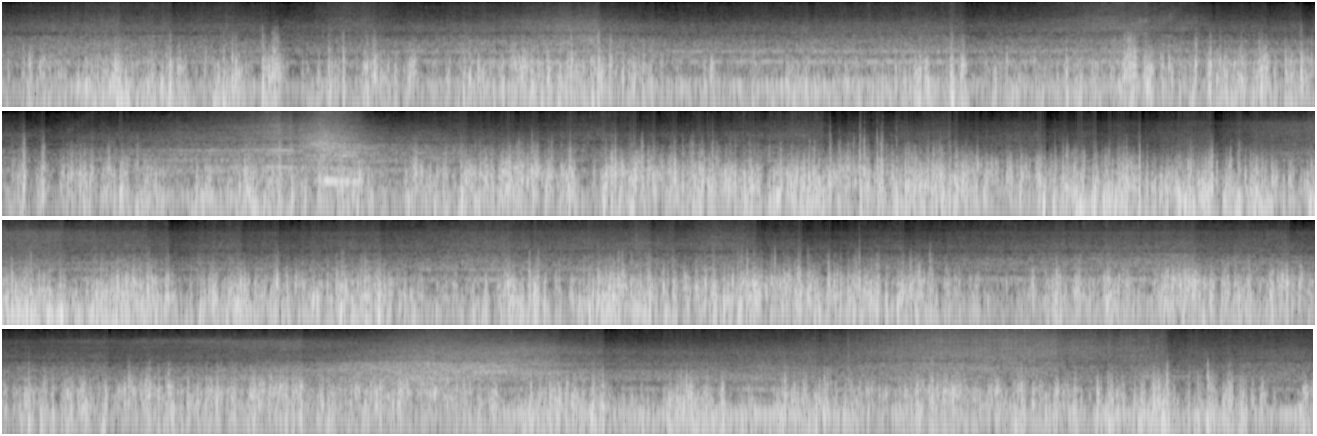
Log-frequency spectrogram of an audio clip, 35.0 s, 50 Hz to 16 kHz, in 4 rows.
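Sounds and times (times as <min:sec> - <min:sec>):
passing motorbike: 0:00.0 - 0:35.0
road rumble: 0:00.0 - 0:35.0
wind buffeting microphone: 0:00.0 - 0:35.0.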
